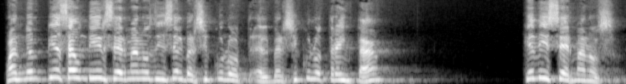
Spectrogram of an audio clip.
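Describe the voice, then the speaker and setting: Male preacher from Mexico, high voice, sermon delivery full of repeated "brothers" and rhetorical questions. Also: normal speed, pushed and bright.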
